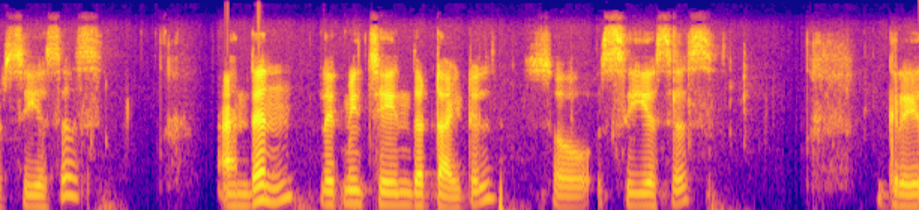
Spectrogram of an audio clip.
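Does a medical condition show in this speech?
No.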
